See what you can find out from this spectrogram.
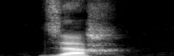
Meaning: alternative spelling of tsar
- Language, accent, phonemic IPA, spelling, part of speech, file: French, France, /tsaʁ/, tzar, noun, LL-Q150 (fra)-tzar.wav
